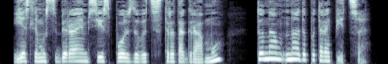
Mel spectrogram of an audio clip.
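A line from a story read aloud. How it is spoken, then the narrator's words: Plain. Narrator (Russian): сказала Ариадна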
